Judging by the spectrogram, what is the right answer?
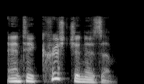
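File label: "antichristianism", English, British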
